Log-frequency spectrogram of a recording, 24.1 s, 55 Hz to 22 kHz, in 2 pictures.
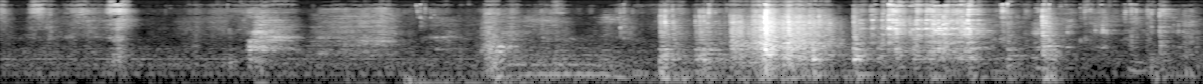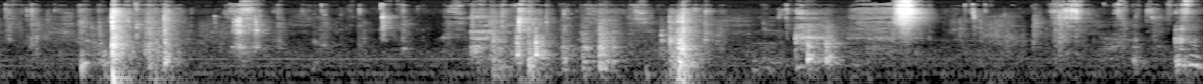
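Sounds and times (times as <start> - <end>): dishes and cutlery clinking: 6.6 - 11.7.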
